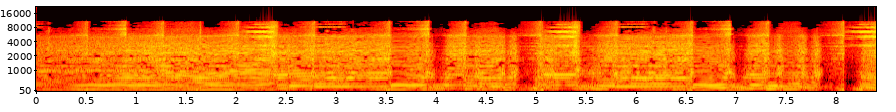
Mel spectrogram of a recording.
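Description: Hard rock music, instrumental: an electric guitar riff of shifting notes over a steady beat, the band coming in fully about half a second in.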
